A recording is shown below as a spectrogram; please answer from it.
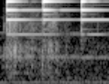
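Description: A doorbell at a customer's door on a food delivery run chimes three times in quick succession, bright ringing tones each decaying into a low steady hum.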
